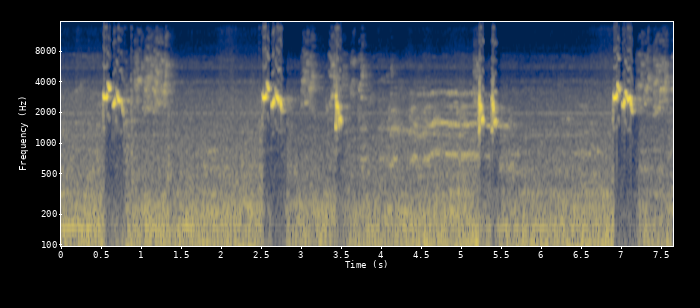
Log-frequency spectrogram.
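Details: Sooty-headed bulbul song used to coax reluctant birds into singing: short bright bubbly phrases, each a quick up-and-down warble, repeated every two seconds or so over steady background hum and faint whistles.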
